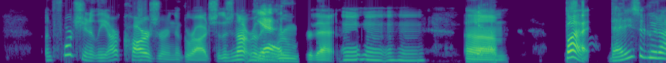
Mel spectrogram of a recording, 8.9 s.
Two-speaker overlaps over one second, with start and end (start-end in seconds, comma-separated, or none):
none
